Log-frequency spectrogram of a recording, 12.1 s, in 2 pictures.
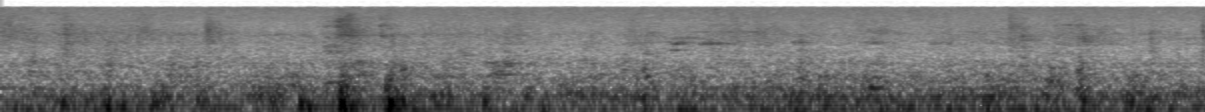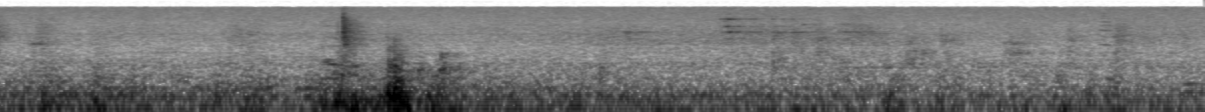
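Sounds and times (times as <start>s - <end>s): low rumble of wheels on track: 0.0s - 12.0s.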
